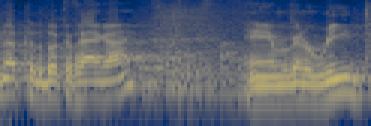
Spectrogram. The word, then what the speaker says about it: Haggai: And the correct answer is Haggai. When you pronounce it in Hebrew, it's Haggai. Two syllables, that's it.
